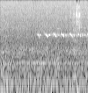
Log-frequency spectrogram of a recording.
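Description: Honeybees in an opened hive drone in a steady, dense hum, close and continuous, with a faint higher whine drifting through near the end.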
